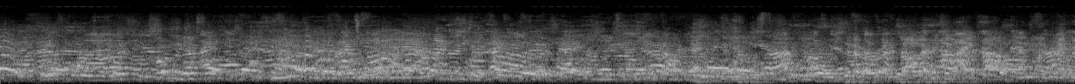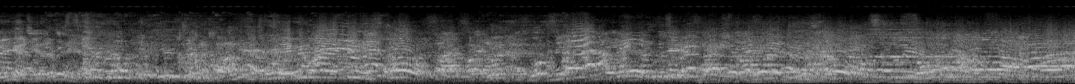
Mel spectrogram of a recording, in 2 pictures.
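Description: Crowd chatter: many people talking over one another at once, at a steady, fairly loud level.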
